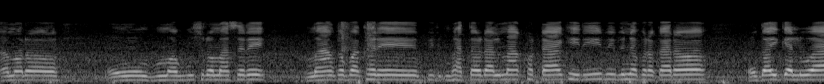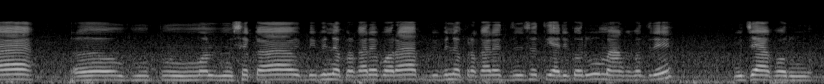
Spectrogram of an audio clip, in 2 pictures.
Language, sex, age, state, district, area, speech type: Odia, female, 45-60, Odisha, Kendrapara, urban, spontaneous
